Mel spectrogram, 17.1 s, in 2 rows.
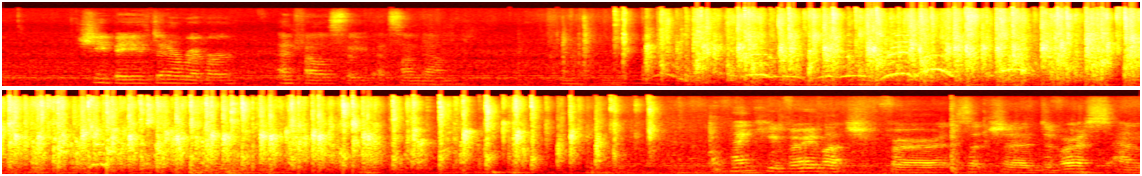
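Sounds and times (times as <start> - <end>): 
speech: 0.6 - 3.6, 4.2 - 4.4, 14.0 - 17.0
audience applause after a poetry reading: 4.6 - 13.5.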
